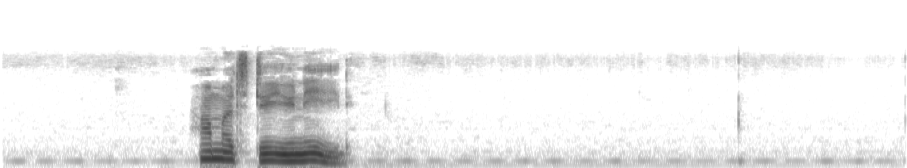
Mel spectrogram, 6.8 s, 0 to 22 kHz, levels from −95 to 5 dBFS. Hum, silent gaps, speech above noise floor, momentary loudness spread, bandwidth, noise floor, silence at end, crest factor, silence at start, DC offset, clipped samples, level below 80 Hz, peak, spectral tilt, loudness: none; none; 48 dB; 10 LU; 7.4 kHz; -71 dBFS; 4.2 s; 20 dB; 1.5 s; under 0.1%; under 0.1%; -66 dBFS; -12 dBFS; -5.5 dB/octave; -25 LUFS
